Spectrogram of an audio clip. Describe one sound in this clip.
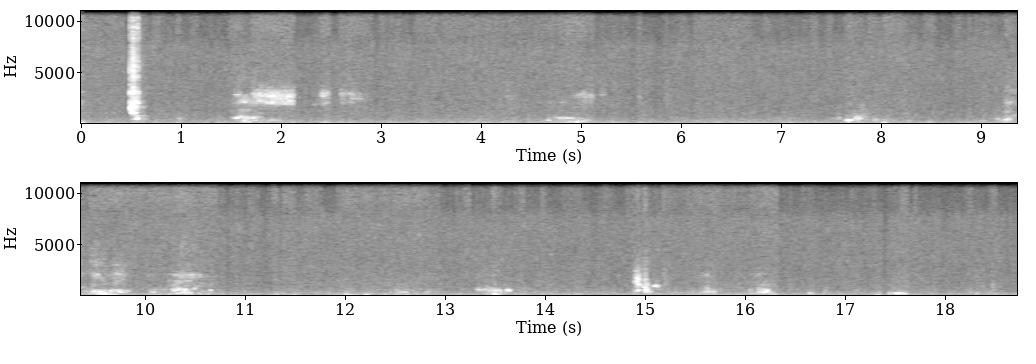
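A young woman murmurs briefly and quietly into a close microphone.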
